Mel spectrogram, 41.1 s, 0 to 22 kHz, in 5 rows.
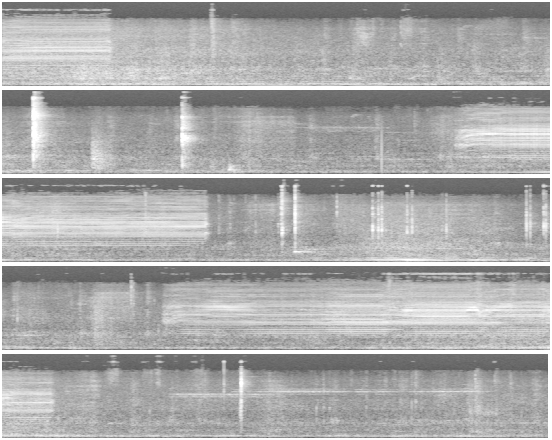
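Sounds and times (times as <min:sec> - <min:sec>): beard trimmer motor buzz: 0:00.0 - 0:01.7, 0:15.0 - 0:19.6, 0:27.1 - 0:33.7.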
